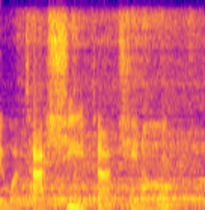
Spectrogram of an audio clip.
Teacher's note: You just skip that e in she.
